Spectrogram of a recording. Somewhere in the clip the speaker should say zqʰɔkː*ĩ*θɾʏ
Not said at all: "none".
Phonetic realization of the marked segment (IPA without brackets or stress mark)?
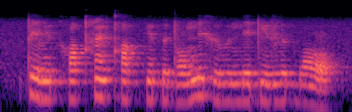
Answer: ẽ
